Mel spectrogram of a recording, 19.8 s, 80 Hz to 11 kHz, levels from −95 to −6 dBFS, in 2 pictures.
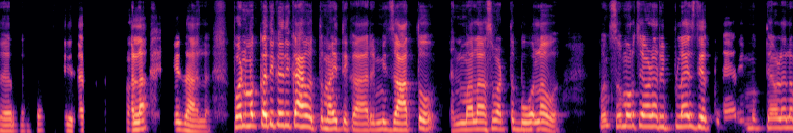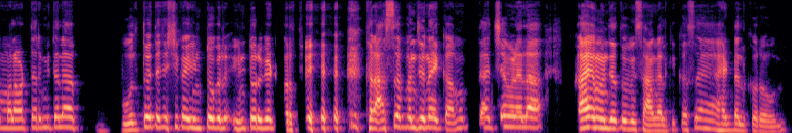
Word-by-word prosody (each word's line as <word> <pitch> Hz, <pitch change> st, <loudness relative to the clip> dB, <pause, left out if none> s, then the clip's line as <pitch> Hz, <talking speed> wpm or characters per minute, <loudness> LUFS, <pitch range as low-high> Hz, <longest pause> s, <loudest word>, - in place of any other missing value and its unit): तर 145 Hz, -1 st, -3 dB, 1.5 s
मला 180 Hz, +3 st, +5 dB, 0.4 s
हे 180 Hz, -, +2 dB
झालं. 130 Hz, -4 st, -2 dB, 0.3 s
पण 250 Hz, +2 st, +5 dB
मग 270 Hz, 0 st, +3 dB
कधी-कधी 280 Hz, 0 st, +6 dB
काय 275 Hz, -3 st, +8 dB
होतं 225 Hz, -4 st, +1 dB
माहिती 195 Hz, 0 st, +1 dB
आहे -, -, -13 dB
का? 165 Hz, -2 st, -2 dB
अरे, 165 Hz, +1 st, -4 dB
मी 180 Hz, +1 st, -3 dB
जातो 170 Hz, +2 st, +2 dB, 0.3 s
आणि 155 Hz, +3 st, -8 dB
मला 175 Hz, +2 st, +1 dB
असं 185 Hz, +2 st, -4 dB
वाटतं 190 Hz, 0 st, -5 dB
बोलावं. 180 Hz, 0 st, 0 dB, 0.5 s
पण -, -, -5 dB
समोरचा 260 Hz, +1 st, 0 dB
एवढा 255 Hz, 0 st, +2 dB
रिप्लायच 250 Hz, +1 st, -2 dB
देत 230 Hz, -2 st, +3 dB, 0.2 s
नाही 155 Hz, +1 st, -9 dB
आणि 180 Hz, +5 st, -15 dB
मग 215 Hz, -1 st, -11 dB
त्यावेळेला 220 Hz, +1 st, -4 dB
मला 215 Hz, 0 st, -1 dB
वाटतं 215 Hz, +1 st, -3 dB
अरे, 220 Hz, -, -5 dB
मी 230 Hz, +1 st, -7 dB
त्याला 235 Hz, 0 st, 0 dB, 0.6 s
बोलतो 170 Hz, +7 st, 0 dB
आहे, 235 Hz, -, +4 dB
त्याच्याशी 225 Hz, 0 st, -2 dB
काही 230 Hz, -2 st, +3 dB
इंटो 215 Hz, +1 st, +2 dB, 0.2 s
इंटेरोगेट 210 Hz, +2 st, +2 dB
करतो 170 Hz, -2 st, -3 dB
आहे, 225 Hz, -, 0 dB, 0.5 s
तर 215 Hz, -, +3 dB
असं 205 Hz, +6 st, +1 dB
म्हणजे 225 Hz, -1 st, +2 dB
नाही 225 Hz, -2 st, +2 dB
का? 170 Hz, -2 st, -1 dB
मग 215 Hz, +5 st, -9 dB, 0.2 s
त्या 230 Hz, +2 st, -2 dB
वेळेला 235 Hz, -2 st, +2 dB, 0.5 s
काय 225 Hz, +3 st, +9 dB
म्हणजे 210 Hz, -2 st, +4 dB
तुम्ही 190 Hz, -1 st, 0 dB
सांगाल 145 Hz, -4 st, -1 dB
की 175 Hz, -, -13 dB
कसं 195 Hz, +3 st, -7 dB
हँडल 160 Hz, -1 st, -2 dB
करावं? 130 Hz, -2 st, -7 dB
210 Hz, 175 wpm, -23 LUFS, 175-230 Hz, 1.5 s, काय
